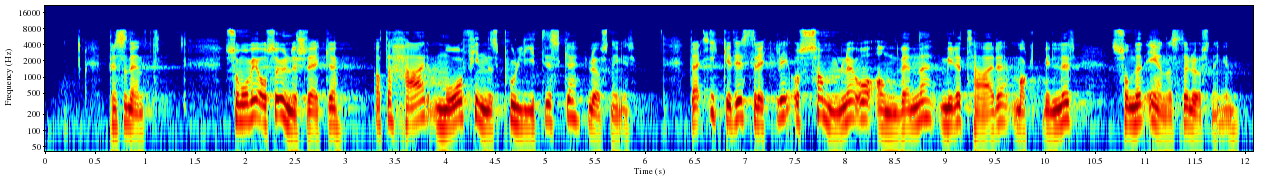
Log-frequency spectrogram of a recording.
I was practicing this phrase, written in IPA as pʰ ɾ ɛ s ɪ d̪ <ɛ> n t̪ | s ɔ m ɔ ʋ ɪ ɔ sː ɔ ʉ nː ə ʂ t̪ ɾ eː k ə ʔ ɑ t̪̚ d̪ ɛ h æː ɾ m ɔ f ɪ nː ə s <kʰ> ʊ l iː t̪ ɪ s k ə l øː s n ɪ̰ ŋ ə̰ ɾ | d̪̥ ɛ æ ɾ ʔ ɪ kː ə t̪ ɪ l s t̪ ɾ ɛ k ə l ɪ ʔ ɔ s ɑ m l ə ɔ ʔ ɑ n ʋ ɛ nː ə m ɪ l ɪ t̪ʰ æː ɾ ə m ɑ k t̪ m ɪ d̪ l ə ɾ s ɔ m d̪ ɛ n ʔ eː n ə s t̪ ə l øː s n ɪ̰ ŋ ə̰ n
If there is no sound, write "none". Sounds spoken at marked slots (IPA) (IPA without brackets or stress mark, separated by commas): ɛ, pʰ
